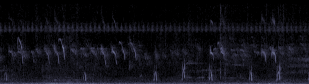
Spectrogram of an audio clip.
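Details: Red junglefowl kept on a Cambodian farm: quick high peeps in an irregular run, over three per second, mixed with brief clipped clucks spaced about half a second apart, against rumbling low-frequency background noise.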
